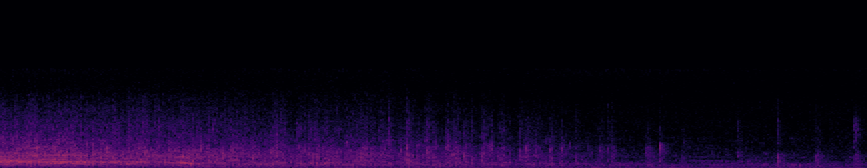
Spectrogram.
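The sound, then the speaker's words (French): Applause from a French-speaking audience cheering an interpreter: dense, steady clapping that starts loud and gradually thins and fades over several seconds. “Est-ce qu'on peut acclamer mon interprète?”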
